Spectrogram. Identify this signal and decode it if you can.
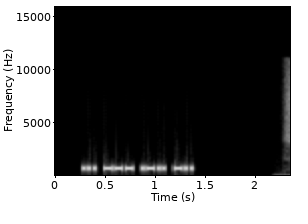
Morse code, heard as a keyed tone, about 46 wpm, 700 Hz. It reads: SOLD
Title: Sentences from Top 1400 Words - New Word Drill - 45wpm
